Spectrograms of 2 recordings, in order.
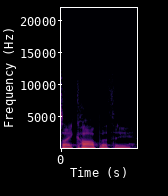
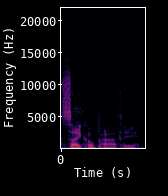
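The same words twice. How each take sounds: First: It sounds different from plain 'psychopath' plus -y. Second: It sounds like plain 'psychopath' with -y added. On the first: The speaker calls it right. "psychopath changed to psychopathy" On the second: The speaker calls it wrong. "not psychopathy"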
